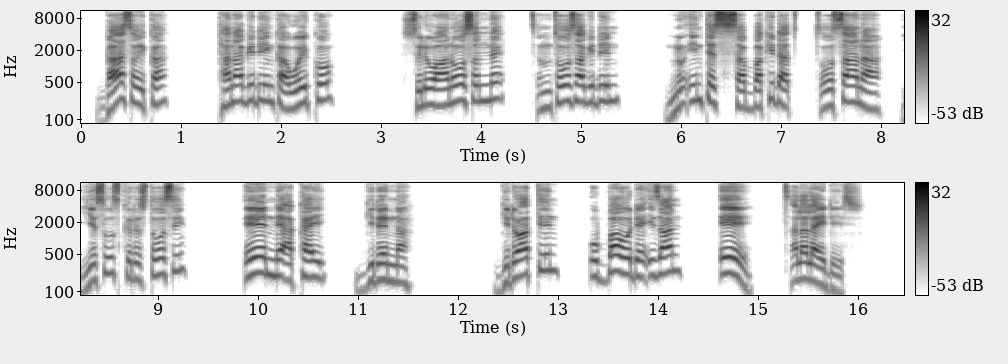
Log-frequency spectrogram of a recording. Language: Gamo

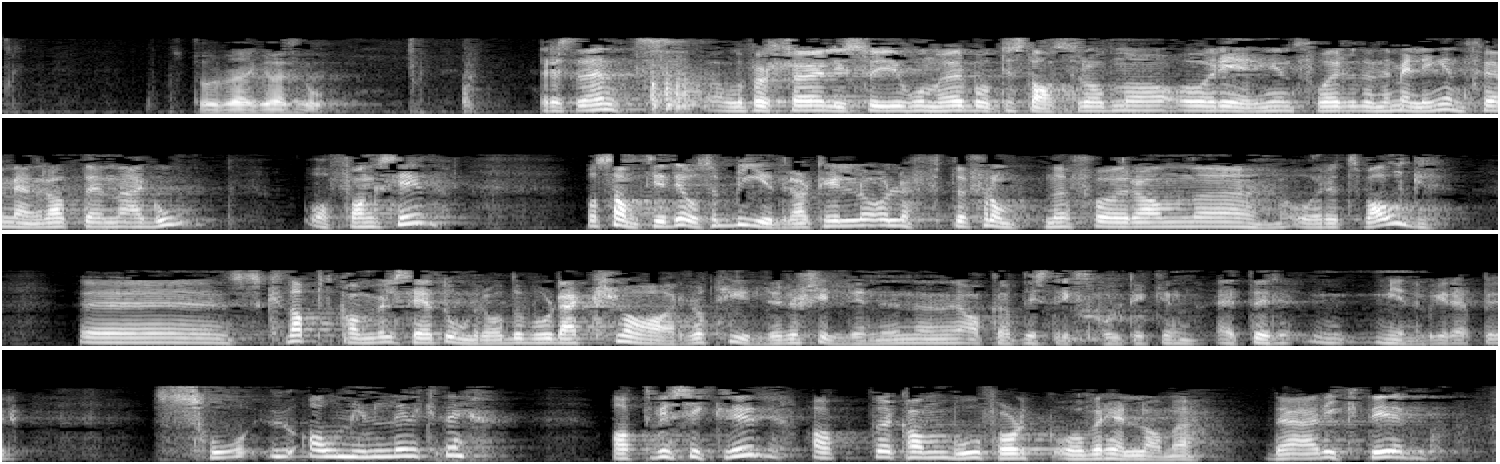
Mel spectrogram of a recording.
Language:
Norwegian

